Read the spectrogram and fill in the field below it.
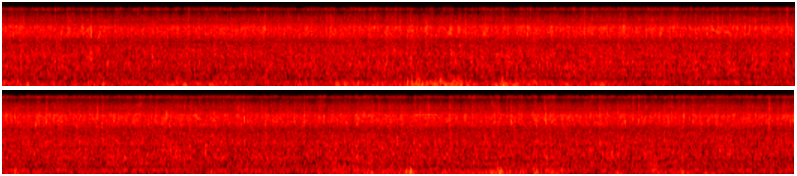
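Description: Wind rumbles against the microphone outdoors.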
